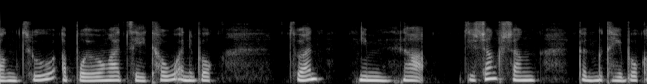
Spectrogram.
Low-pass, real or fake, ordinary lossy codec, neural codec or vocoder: none; fake; none; codec, 16 kHz, 4.8 kbps, FACodec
